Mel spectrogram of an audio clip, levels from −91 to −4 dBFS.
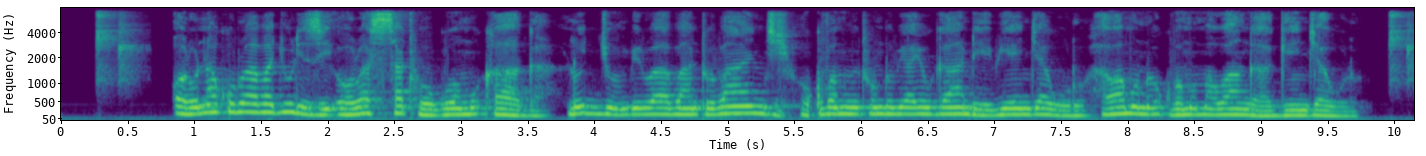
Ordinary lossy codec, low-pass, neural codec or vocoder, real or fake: none; 7.2 kHz; none; real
